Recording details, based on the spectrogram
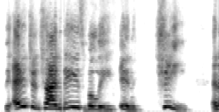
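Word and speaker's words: qi: ancient Chinese belief in Chi and it's spelled q i but it's actually pronounced cheap okay means vital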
